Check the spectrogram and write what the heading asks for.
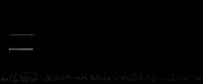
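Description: One short, high electronic beep of about a third of a second right at the start, a tone on the mission's air-to-ground radio loop just after a call ends, followed by near silence.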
